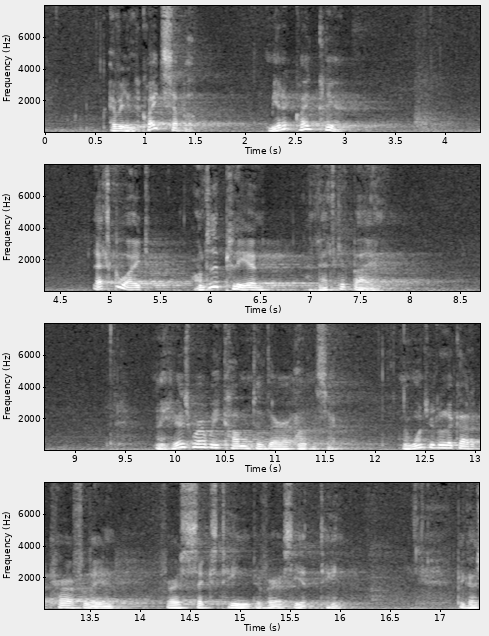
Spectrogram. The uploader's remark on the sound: Recorded live at Ballymacashon Church - Raw and unedited.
